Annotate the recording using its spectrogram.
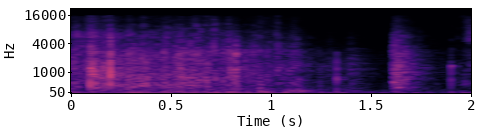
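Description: Clear plastic bag crinkling and rustling as a car stereo head unit is slid out of it, dying away after about a second, with a couple of light taps near the end.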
